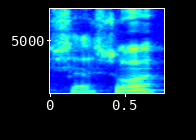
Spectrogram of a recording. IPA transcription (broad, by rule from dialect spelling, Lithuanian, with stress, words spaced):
sʲɛˈsuɔ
